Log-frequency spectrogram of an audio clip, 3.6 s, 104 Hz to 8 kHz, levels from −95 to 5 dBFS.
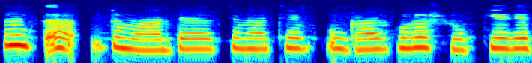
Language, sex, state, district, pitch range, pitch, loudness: Bengali, female, West Bengal, Malda, 275-305 Hz, 290 Hz, -18 LUFS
